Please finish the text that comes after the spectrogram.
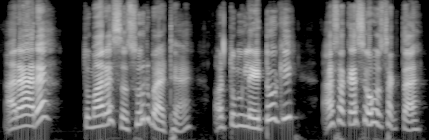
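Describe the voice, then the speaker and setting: A woman narrator voicing a whiny, sarcastic young daughter-in-law in a family story, shrill and pleading. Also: very animated, moderate pace, a bit bright, dry recording, studio quality. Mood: objecting.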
